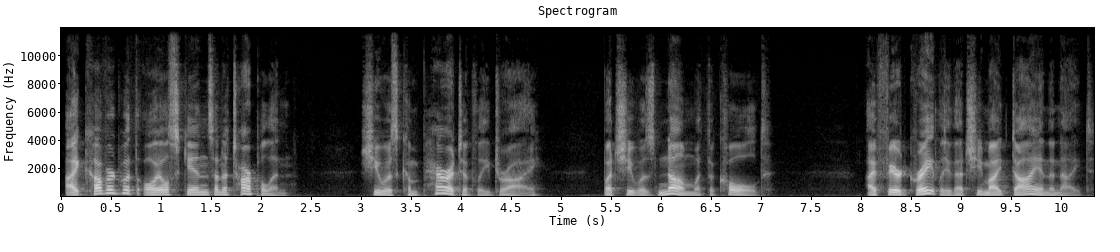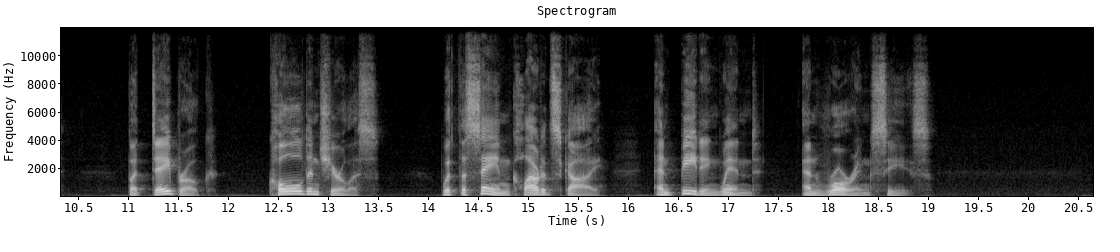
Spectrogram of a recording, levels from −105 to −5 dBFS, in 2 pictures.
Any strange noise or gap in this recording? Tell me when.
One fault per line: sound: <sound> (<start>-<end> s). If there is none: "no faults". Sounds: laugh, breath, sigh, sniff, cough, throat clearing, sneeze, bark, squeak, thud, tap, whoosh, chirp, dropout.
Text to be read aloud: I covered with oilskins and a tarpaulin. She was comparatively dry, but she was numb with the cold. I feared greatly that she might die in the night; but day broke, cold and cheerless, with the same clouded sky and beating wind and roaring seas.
no faults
